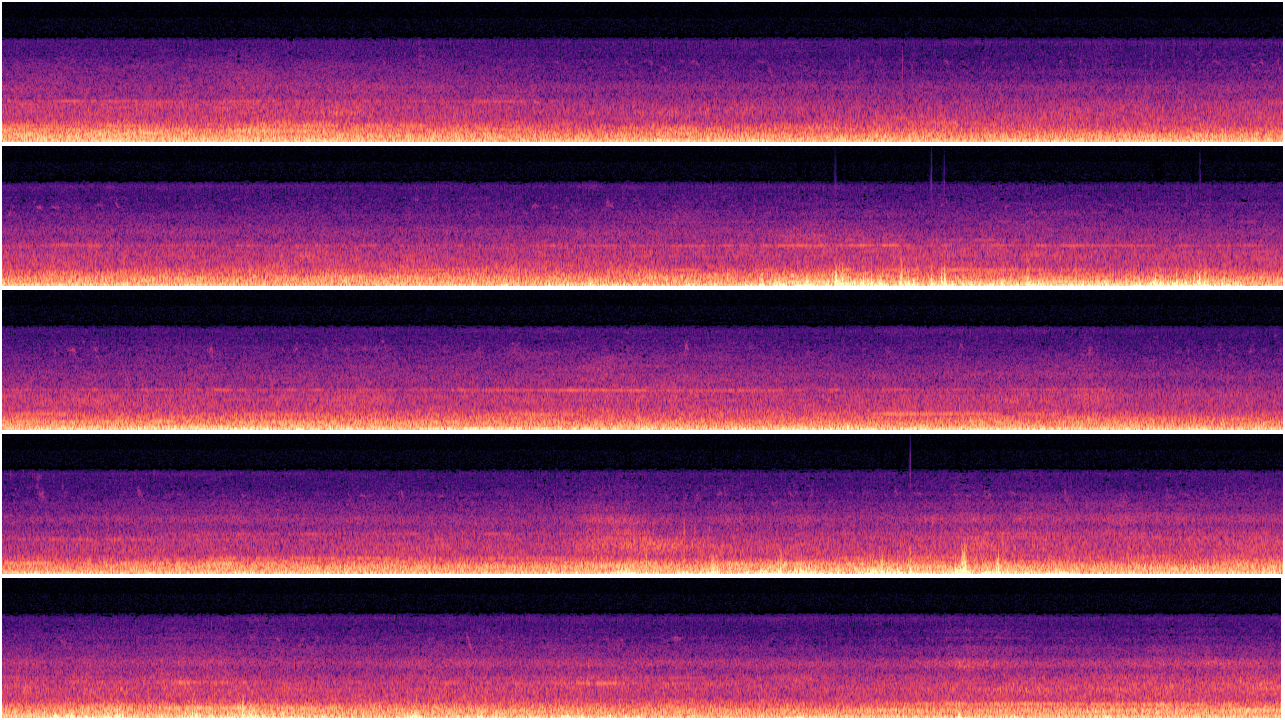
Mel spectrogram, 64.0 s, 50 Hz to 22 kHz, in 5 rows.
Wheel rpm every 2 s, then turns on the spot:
0, 0, 0, 0, 0, 0, 0, 0, 0, 0, 0, 0, 0, 0, 0, 0, 0, 0, 0, 0, 0, 0, 0, 0, 0, 0, 0, 0, 0, 0, 0, 0.
none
